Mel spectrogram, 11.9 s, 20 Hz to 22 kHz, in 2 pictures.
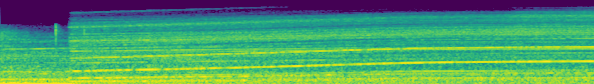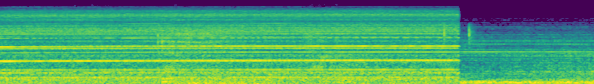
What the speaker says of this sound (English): so engine 1 is spooling up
